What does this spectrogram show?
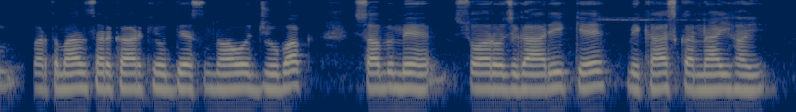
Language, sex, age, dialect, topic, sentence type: Magahi, male, 18-24, Western, banking, statement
